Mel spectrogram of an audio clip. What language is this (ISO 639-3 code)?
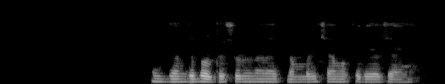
ben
